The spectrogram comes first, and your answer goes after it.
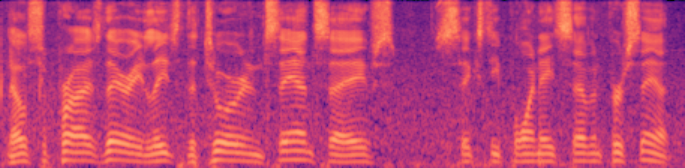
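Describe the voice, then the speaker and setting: A man's voice: mid-range voice, steady tone, normal speed, bright, forceful tone. A man commentating on a golf tournament as a broadcast commentator. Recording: outdoor broadcast, clear ambient noise.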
